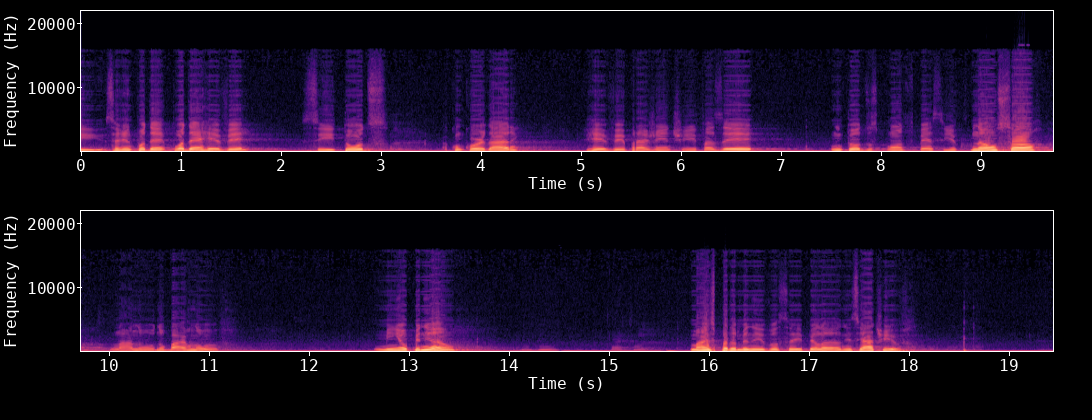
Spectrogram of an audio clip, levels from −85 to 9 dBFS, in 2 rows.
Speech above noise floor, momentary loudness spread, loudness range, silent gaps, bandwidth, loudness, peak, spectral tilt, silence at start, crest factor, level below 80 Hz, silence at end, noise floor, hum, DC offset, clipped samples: 42 dB; 17 LU; 5 LU; none; 13 kHz; -13 LUFS; 0 dBFS; -8.5 dB/octave; 0 s; 14 dB; -42 dBFS; 0.85 s; -55 dBFS; none; 4%; 0.2%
